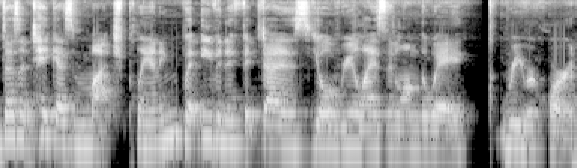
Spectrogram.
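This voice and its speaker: A woman with an American accent and a plain, everyday voice talks at a fairly slow pace and medium pitch, with ordinary pitch variation. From California. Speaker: real estate agent. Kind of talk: casual interview. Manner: casual, filler words (um, like).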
